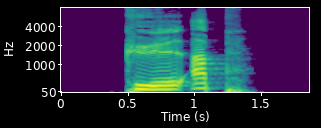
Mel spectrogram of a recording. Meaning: 1. singular imperative of abkühlen 2. first-person singular present of abkühlen
- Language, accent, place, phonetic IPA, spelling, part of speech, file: German, Germany, Berlin, [ˌkyːl ˈap], kühl ab, verb, De-kühl ab.ogg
